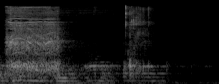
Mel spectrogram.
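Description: Milwaukee M18 combi drill's keyless ratcheting chuck being worked onto a 10.2 mm drill bit: a rough burst of ratchet clicks in the first half second, then a second short one about a second and a quarter in.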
